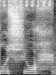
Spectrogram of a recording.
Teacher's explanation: حا کی زبر کو وقف میں ساکن کر دیں گے اور تشدید کو ہم یہاں پر باقی رکھیں گے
